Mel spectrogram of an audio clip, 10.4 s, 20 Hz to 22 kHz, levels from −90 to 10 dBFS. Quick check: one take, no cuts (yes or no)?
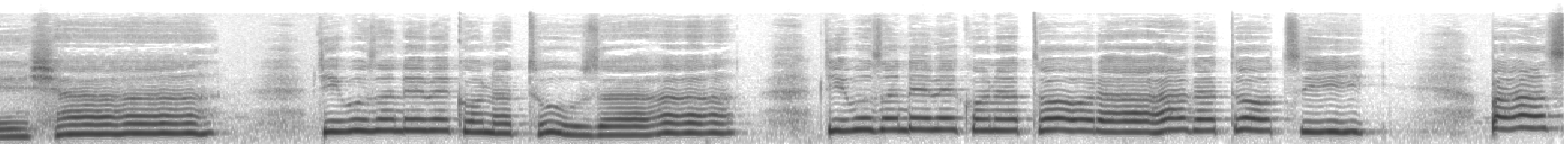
yes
